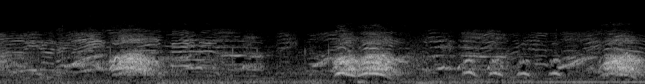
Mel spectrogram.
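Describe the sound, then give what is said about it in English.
Players in the Lady Warrior softball dugout cheer and chant in rhythmic bursts during an evening game, rising loudly about every two to three seconds with excited shouting and babble in between. “Lady Warrior dugout. Very vocal this evening.”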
